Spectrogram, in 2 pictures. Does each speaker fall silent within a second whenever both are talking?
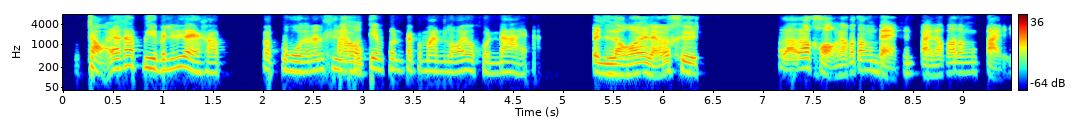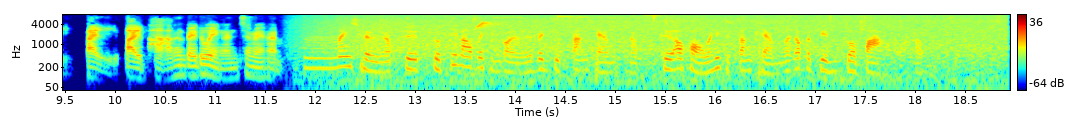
Yes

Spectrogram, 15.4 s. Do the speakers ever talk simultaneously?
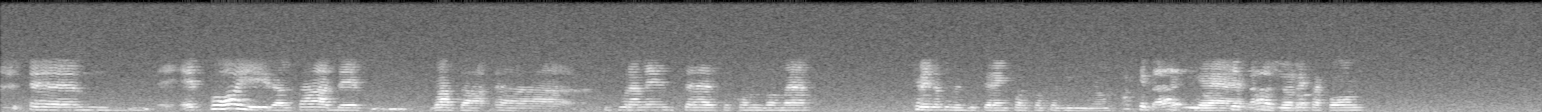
Yes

